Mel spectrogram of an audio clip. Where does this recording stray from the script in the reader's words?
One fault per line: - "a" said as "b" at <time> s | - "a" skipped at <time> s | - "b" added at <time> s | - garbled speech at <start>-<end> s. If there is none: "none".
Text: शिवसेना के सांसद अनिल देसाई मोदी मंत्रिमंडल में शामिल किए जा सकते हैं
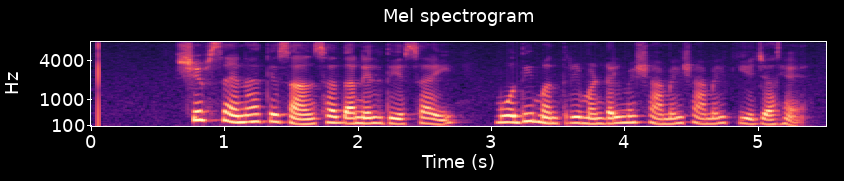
- "शामिल" added at 4.4 s
- "सकते" skipped at 5.1 s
